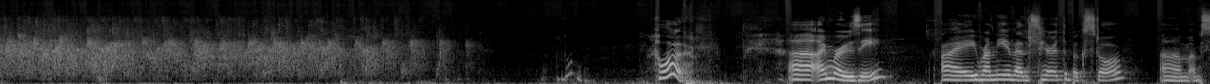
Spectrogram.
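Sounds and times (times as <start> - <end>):
audience applause: 0.0 - 4.9
speech: 6.6 - 7.0, 7.9 - 12.0.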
